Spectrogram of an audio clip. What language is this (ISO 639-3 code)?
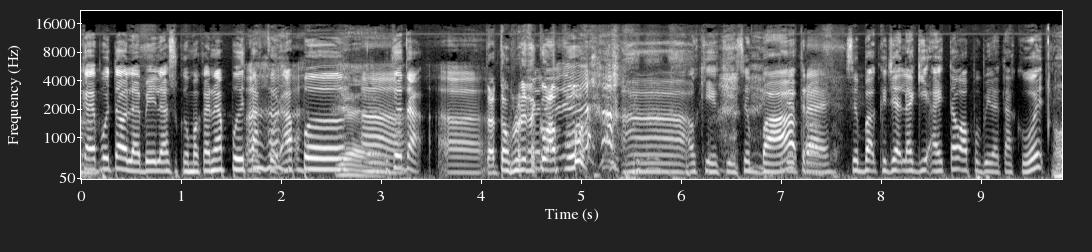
msa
